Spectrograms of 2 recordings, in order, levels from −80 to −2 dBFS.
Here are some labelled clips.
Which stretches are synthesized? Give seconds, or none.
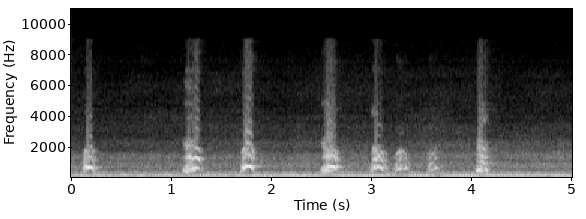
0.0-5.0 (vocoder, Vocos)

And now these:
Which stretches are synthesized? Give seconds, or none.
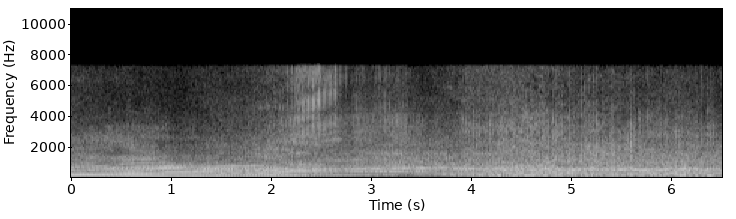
4.4-5.4 (vocoder, Vocos)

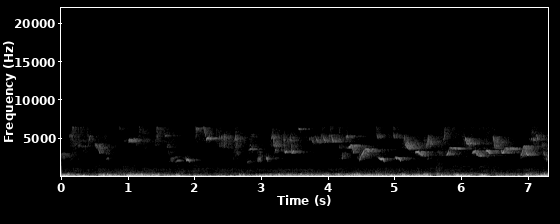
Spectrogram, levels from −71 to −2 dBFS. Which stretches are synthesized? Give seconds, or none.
none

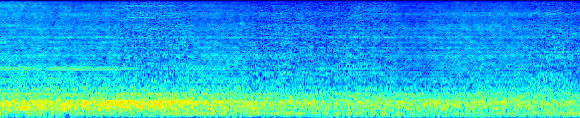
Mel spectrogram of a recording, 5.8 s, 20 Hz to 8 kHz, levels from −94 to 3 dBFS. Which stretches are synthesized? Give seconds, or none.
0.0-1.2 (vocoder, Vocos); 1.9-2.5; 3.9-5.3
